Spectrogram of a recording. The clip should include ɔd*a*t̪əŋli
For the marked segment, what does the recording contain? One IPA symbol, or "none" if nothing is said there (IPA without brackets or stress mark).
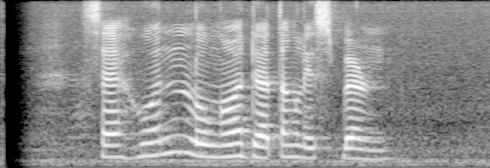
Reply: a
